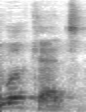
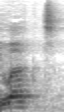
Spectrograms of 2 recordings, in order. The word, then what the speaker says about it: worked: You know, usually foreigners and non-native speakers of English tend to pronounce ed as a separate syllable, but it's not a separate syllable, you know. You don't say worked, no, you say worked.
